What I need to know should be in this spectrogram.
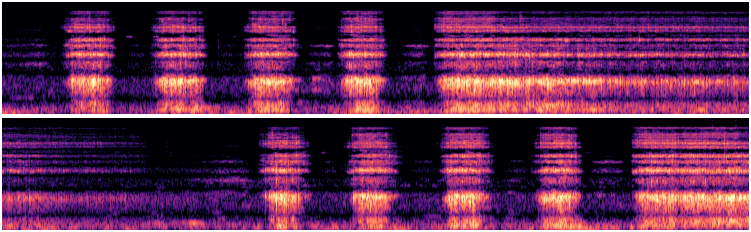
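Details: Repeated short rasping breath noises, a longer noisy stretch and a quiet gap, then more bursts; snoring in a sleeping adult.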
